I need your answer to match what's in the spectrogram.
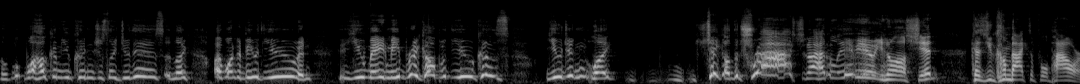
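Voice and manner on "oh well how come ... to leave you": high, tearful, sobbing weepy crying voice. Imitating a woman who left and now regrets it: imitating someone crying. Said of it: "They sit there crying, going".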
